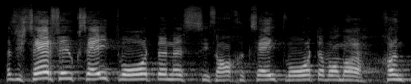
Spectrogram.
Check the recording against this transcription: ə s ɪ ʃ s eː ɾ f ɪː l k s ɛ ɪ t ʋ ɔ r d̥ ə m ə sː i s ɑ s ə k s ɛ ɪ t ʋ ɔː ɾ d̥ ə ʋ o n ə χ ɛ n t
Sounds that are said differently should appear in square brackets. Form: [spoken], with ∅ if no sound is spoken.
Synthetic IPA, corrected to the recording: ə s ɪ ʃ s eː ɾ f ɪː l k s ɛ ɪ t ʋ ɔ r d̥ ə [n] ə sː i s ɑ [χ] ə k s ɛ ɪ t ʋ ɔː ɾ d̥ ə ʋ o [m] ə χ [œ] n t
